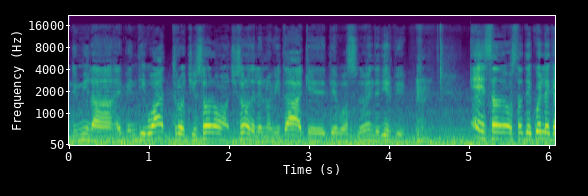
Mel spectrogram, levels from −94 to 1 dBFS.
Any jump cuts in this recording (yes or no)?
yes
